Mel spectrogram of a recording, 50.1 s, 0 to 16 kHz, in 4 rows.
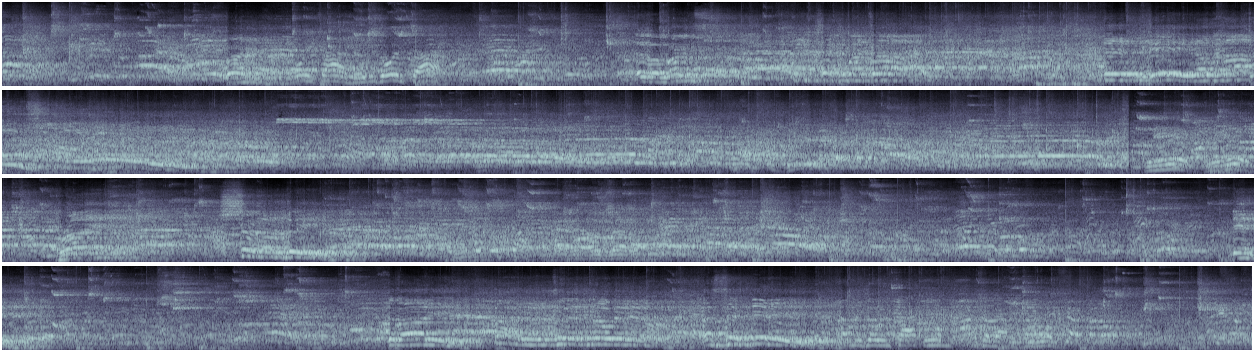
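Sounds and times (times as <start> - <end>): players and crowd shouting: 0.0 - 50.0
sneakers squeaking: 0.2 - 8.2, 14.6 - 18.6, 23.7 - 27.4, 28.2 - 41.5, 45.9 - 50.0
basketball bouncing on court: 31.0 - 39.8, 47.4 - 49.6.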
